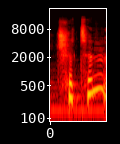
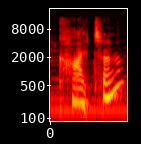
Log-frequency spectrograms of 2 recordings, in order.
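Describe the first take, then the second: First: The word begins with a 'ch' sound. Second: The word begins with a 'k' sound. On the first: The speaker calls it wrong. "It's not chitin" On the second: The speaker calls it right. "it's chitin"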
